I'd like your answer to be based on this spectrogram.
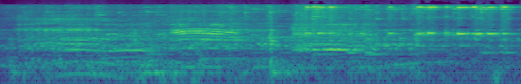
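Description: Flock of sheep bleating repeatedly at close to moderate range, several animals calling over one another against a steady background murmur, with faint bell-like tones mixed in.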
